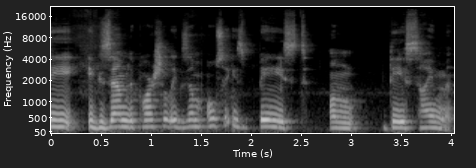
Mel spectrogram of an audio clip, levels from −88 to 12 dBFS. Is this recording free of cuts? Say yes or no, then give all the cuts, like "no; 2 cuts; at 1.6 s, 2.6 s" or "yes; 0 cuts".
yes; 0 cuts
